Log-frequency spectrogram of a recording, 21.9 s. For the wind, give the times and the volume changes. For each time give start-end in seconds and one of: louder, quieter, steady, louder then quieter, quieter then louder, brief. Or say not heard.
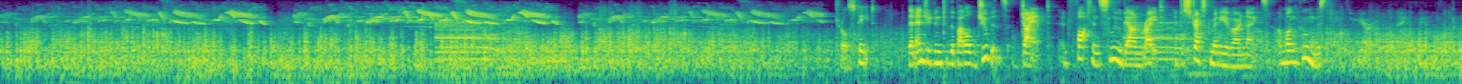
0.0-21.8 quieter then louder.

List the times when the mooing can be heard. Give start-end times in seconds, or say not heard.
6.5-7.9, 16.8-18.9.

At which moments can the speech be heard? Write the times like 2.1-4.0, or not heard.
12.6-21.8.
